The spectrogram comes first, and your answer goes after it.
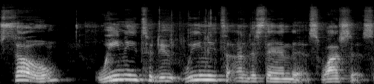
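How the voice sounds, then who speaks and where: A man speaks loudly at a moderate pace. His tone is animated. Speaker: online radio host. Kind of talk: live stream talk on religion. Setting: live stream. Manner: animated, emphatic.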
